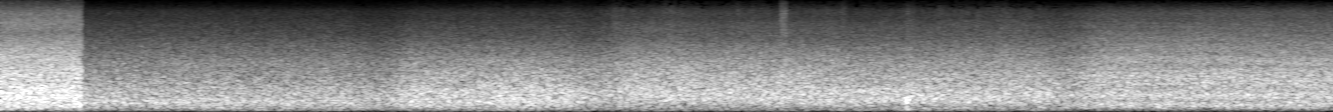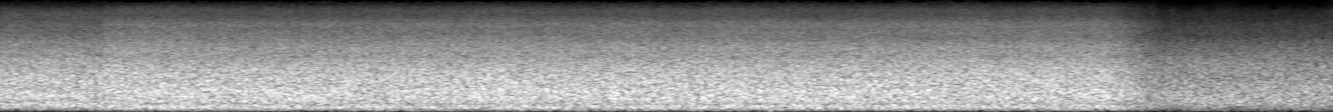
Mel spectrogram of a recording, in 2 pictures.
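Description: Rushing white water of the Oulanka river rapids, a steady roar of water noise. It drops abruptly in level about half a second in and again near the end.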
